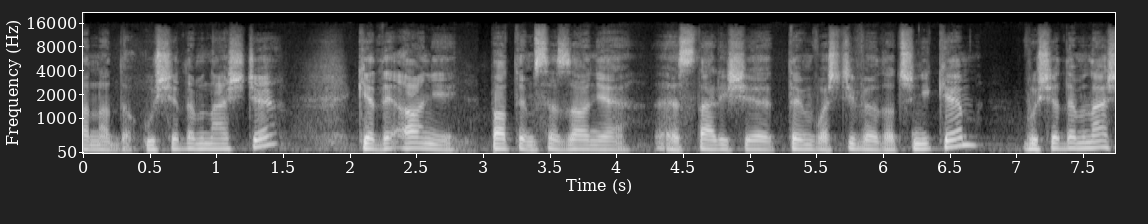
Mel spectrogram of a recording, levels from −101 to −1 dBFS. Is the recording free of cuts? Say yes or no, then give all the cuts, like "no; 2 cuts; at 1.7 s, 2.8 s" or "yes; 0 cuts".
no; 1 cut; at 2.9 s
